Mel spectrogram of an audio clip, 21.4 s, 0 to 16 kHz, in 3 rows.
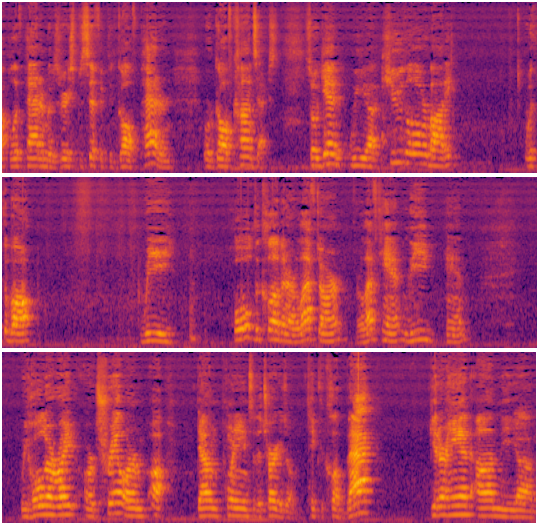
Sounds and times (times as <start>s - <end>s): Speech: 0.0s - 6.1s, 7.0s - 7.6s, 9.0s - 9.5s, 10.2s - 13.4s, 14.5s - 19.3s, 20.0s - 21.3s.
